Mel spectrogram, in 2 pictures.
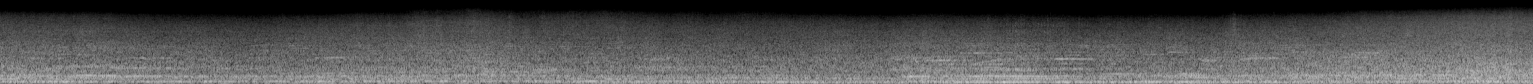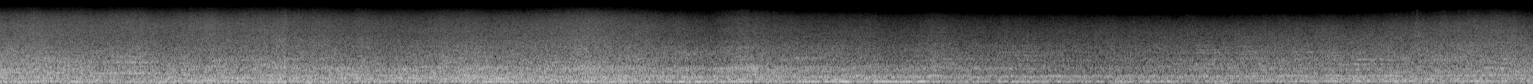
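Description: Engines of IMCA Modified race cars running at racing speed around an oval, a steady mass of engine noise that grows louder from about nine seconds in as cars pass close, easing again after about twenty seconds. Voices mix in underneath.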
